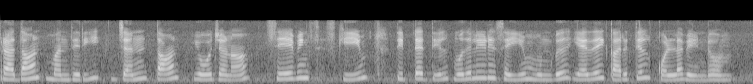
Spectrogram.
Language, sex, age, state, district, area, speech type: Tamil, female, 45-60, Tamil Nadu, Tiruvarur, rural, read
